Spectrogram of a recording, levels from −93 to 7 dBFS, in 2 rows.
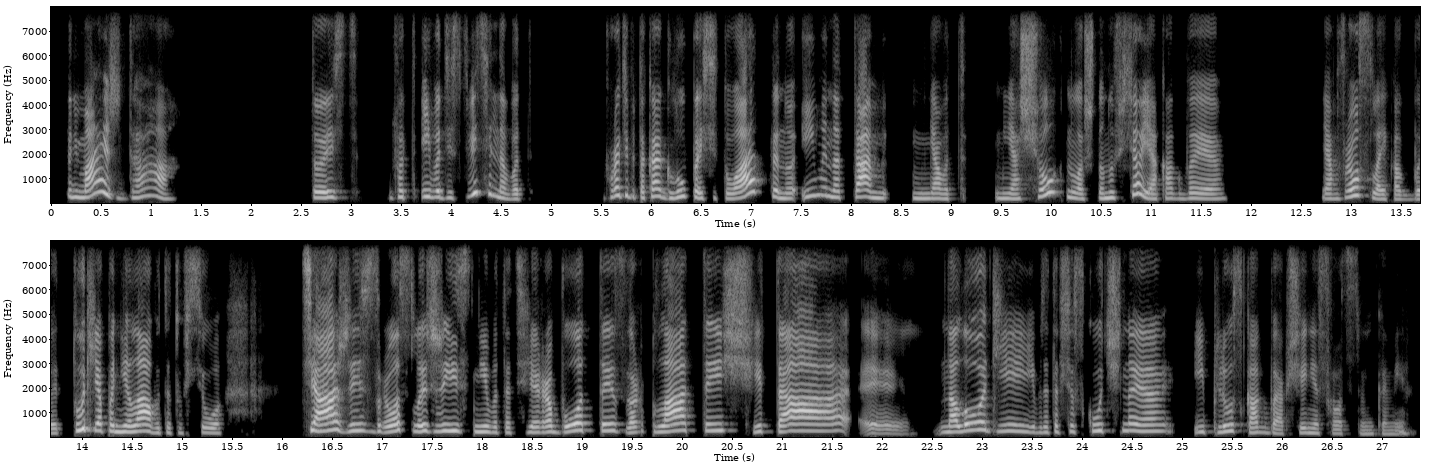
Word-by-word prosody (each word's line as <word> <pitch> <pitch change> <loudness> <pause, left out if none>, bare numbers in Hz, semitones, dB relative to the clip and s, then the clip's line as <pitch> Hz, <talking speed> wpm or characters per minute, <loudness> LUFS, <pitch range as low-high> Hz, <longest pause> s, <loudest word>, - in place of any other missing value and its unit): Понимаешь? 275 - +3
Да. 240 +2 -4 1.4
То 235 - +1
есть 240 0 -3 0.4
вот 260 0 -5
и 275 0 -1
вот 255 0 -1
действительно, 285 - -3
вот 190 0 -6 0.8
вроде 325 0 -1
бы 265 - -12
такая 285 +6 +2
глупая 245 +1 -1
ситуация, 260 - +2
но 210 -1 -3
именно 285 -3 -4
там, 265 -5 +4
м - - -13 0.2
меня 205 -1 -3
вот 195 0 -11 0.3
меня 205 -2 -4
щёлкнуло, 245 - -2
что, 205 - -7
ну 230 +2 +1
всё, 370 - -2
я, 195 - 0
как 205 0 -8
бы 200 -1 -3 1.0
я 195 0 -3
взрослый, 230 - -1
как 175 -1 -8
бы. 175 +1 -5
Тут 335 +5 +5
я 280 -3 +3
поняла 250 0 +5
вот 190 -1 -9
эту 185 -1 -11
всю 190 0 -6 0.8
тяжесть 275 -2 +6
взрослой 245 +2 +1
жизни: 245 -2 0
вот 210 -2 -7
эти 200 +2 -9
работы, 270 +6 +2
зарплаты, 270 +5 +2
счета, 270 +1 +4
э, 165 -3 -5 0.4
налоги, 250 +1 0
вот 210 0 -10
это 220 +2 -6
всё 240 +2 -8
скучное, 260 -1 -2 0.2
и 225 +2 -7
плюс, 240 +4 -4
как 200 0 -3
бы 175 -2 -5
общение 185 +3 -7
с 175 - -21
родственниками. 150 -2 -14
240 Hz, 130 wpm, -23 LUFS, 205-275 Hz, 1.4 s, тяжесть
